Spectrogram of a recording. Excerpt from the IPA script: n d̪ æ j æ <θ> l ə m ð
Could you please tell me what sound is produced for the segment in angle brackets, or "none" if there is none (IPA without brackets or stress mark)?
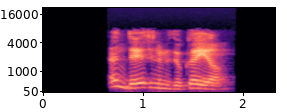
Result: θ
